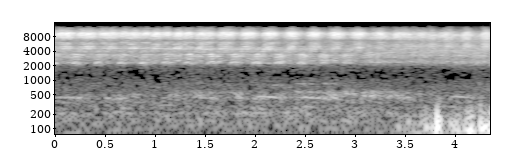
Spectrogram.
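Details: Bear cicada (washiwashi) calling in Japan, found in trees and grassy spots: continuous harsh high-pitched rasping with rhythmic pulses roughly twice a second, and a brief low thump near the end.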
